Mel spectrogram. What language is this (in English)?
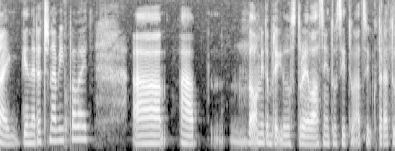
Slovak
